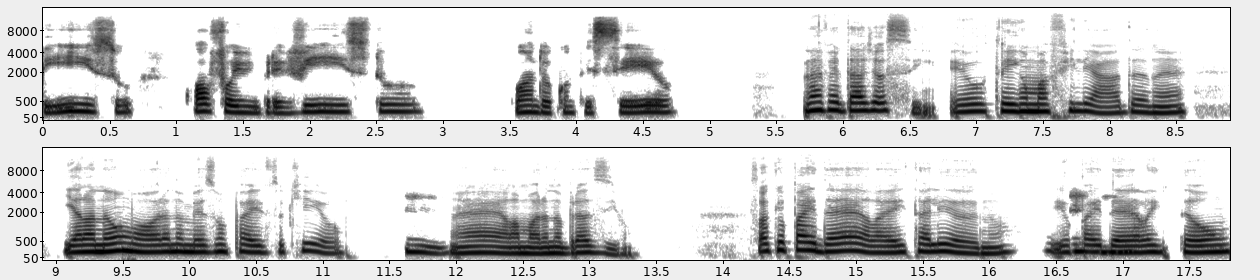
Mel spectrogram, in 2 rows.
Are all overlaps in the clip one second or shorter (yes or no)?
yes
